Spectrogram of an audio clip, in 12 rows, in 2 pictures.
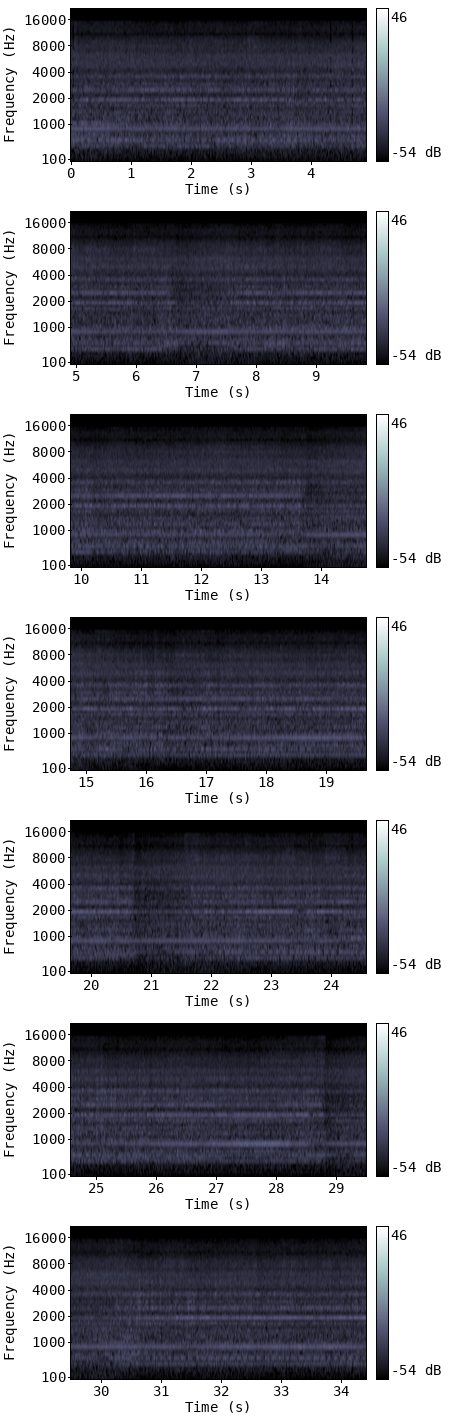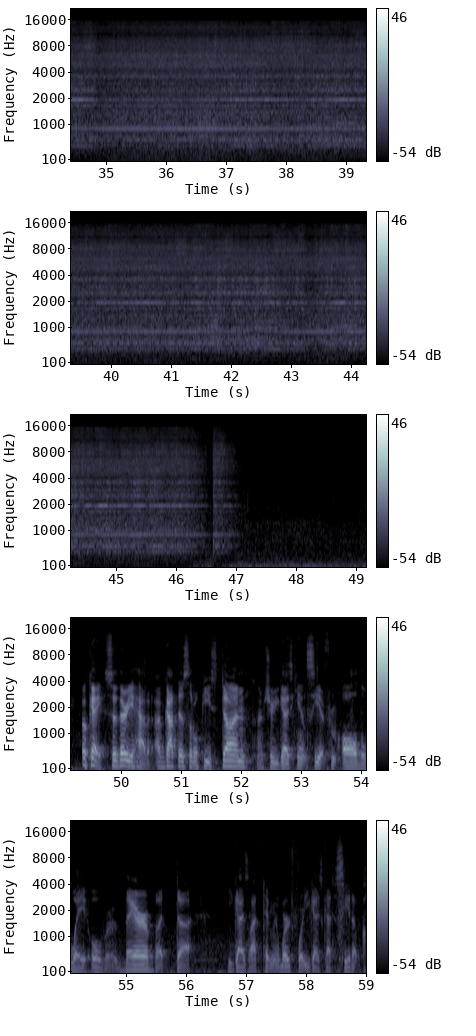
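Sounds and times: belt grinder grinding steel: 0.0s - 47.1s.

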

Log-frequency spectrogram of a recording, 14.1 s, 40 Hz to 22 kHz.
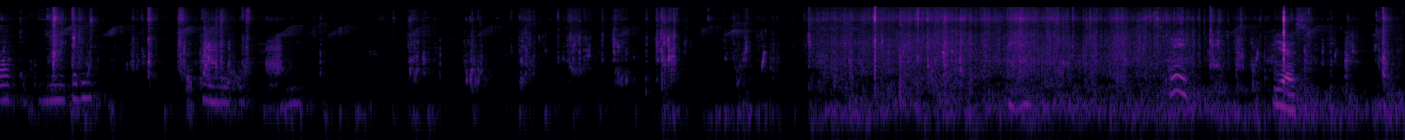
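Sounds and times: footsteps sloshing through water: 3.9s - 14.0s.

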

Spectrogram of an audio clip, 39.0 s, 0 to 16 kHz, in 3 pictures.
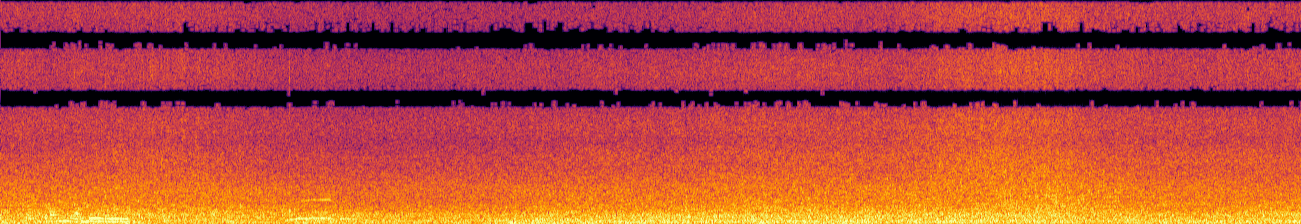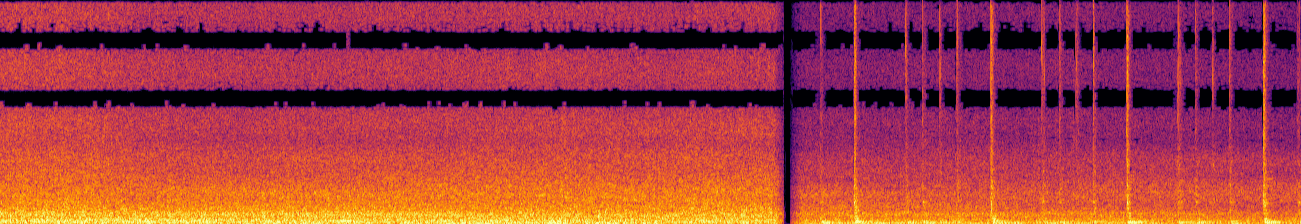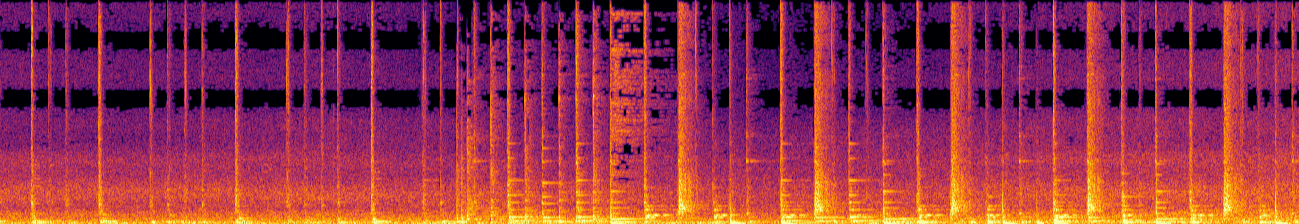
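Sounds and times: small waves breaking on beach: 0.0s - 29.9s.

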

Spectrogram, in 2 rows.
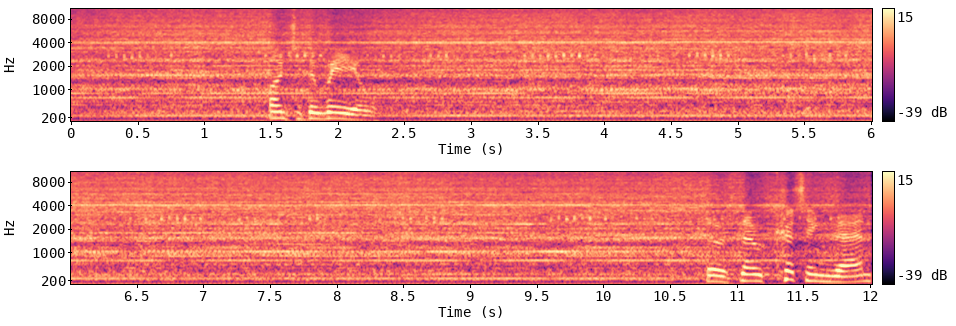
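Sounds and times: machine motor humming: 0.0s - 12.0s.

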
